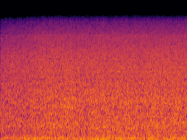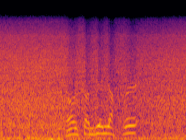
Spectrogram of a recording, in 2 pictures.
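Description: Steady rushing roar of water pouring over a spillway below a small reservoir on a Norwegian hike, a constant broadband wash throughout, with a voice speaking briefly over it near the end.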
